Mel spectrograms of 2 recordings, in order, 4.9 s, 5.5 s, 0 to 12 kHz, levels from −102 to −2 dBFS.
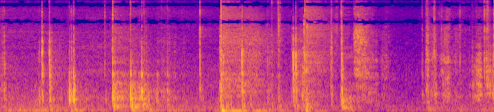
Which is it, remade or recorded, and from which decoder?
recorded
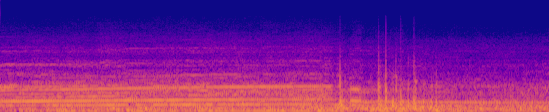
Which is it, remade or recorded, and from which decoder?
remade, codec, SNAC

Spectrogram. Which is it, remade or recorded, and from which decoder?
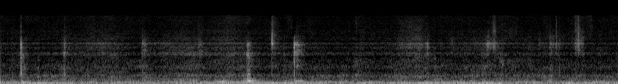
remade, codec, SNAC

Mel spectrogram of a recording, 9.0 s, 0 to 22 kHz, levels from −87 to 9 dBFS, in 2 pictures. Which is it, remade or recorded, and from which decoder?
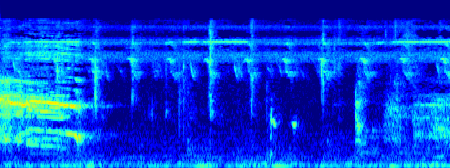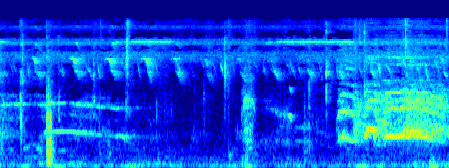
recorded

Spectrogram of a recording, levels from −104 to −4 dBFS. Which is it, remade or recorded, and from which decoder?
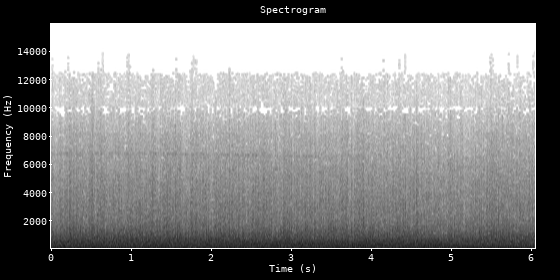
recorded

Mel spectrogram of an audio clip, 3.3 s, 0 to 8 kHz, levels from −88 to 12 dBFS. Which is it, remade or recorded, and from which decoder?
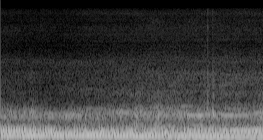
remade, autoencoder, DAC-VAE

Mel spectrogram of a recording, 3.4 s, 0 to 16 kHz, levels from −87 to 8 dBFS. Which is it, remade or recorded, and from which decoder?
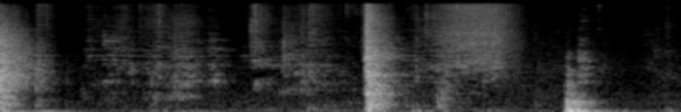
recorded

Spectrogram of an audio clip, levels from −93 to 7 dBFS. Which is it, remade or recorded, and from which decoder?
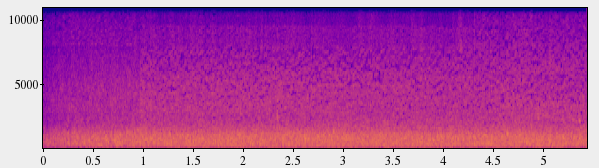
remade, vocoder, WaveNeXt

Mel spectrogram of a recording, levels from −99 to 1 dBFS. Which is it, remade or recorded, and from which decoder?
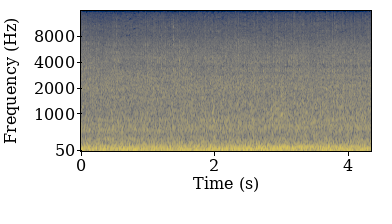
recorded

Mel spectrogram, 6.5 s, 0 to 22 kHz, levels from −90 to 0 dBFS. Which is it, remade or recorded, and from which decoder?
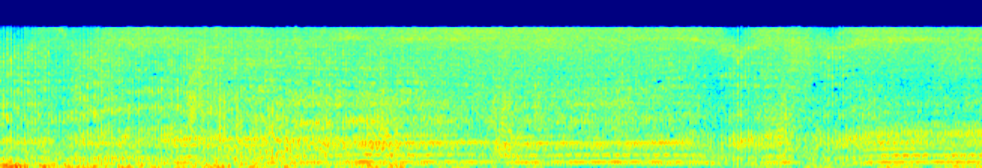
recorded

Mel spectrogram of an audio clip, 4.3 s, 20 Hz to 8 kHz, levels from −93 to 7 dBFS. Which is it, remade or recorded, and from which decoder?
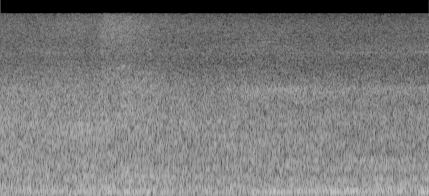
recorded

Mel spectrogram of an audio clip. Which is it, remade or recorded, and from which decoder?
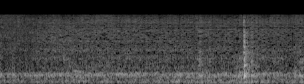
remade, vocoder, Vocos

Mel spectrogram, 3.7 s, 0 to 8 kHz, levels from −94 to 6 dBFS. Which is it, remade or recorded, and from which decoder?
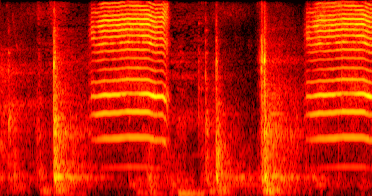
recorded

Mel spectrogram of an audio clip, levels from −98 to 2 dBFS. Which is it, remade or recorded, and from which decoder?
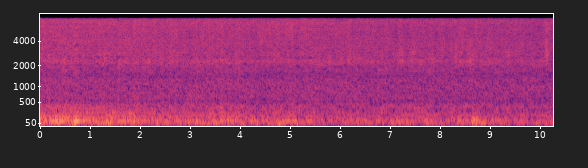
remade, vocoder, WaveNeXt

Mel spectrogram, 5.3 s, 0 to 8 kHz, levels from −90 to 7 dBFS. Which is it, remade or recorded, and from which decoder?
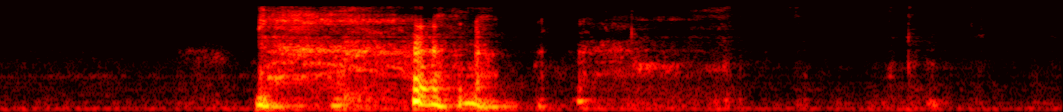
remade, vocoder, HiFi-GAN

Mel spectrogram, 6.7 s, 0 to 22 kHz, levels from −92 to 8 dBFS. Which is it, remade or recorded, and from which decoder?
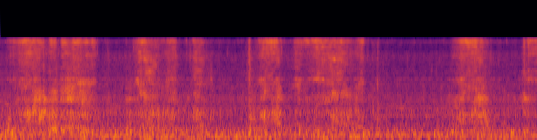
remade, vocoder, Vocos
